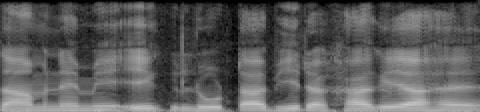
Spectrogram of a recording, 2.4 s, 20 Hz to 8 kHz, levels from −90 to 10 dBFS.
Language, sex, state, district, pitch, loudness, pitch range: Hindi, male, Jharkhand, Deoghar, 145 Hz, -17 LUFS, 140-150 Hz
